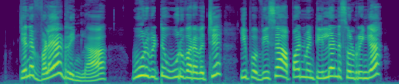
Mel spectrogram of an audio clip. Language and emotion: Tamil, angry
